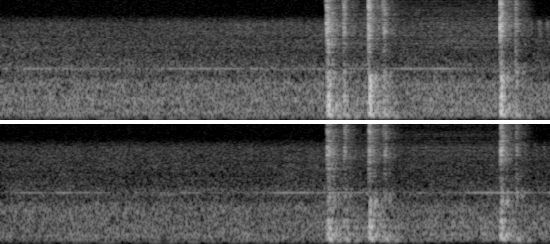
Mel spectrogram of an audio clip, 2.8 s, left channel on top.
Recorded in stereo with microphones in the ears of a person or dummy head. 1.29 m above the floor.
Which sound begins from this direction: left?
Typing on a keyboard, at 1.6 s.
